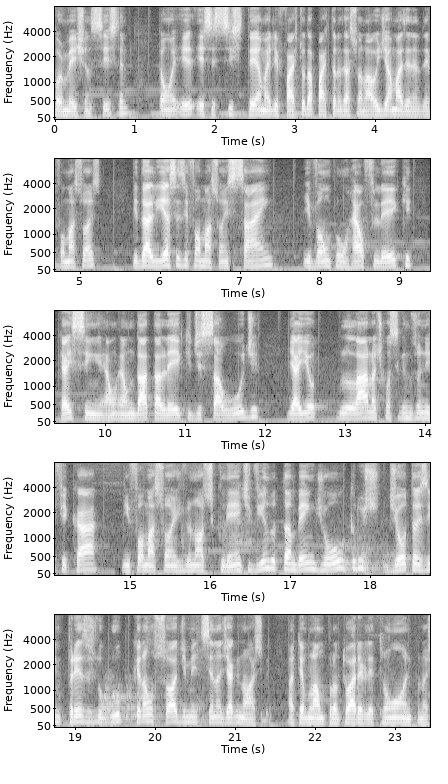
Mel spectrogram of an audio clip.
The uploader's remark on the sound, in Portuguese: Em conversa especial gravada durante o IT Forum Salvador. Especial IT Forum Salvador. Em conversa especial gravada durante o IT Forum Salvador.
